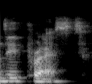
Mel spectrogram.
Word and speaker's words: depressed: Você separa aqui na pronúncia, fala depress, aí você pronuncia um ED com som de T, ok?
